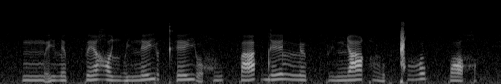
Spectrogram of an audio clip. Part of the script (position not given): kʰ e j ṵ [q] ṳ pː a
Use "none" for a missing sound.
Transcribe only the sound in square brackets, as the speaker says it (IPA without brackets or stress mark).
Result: χ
